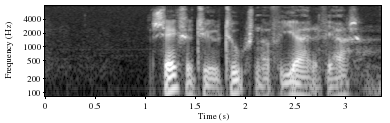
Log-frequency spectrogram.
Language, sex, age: Danish, male, 64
